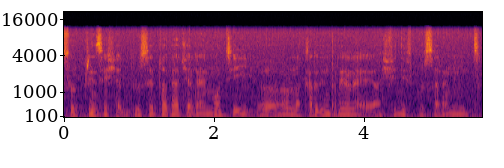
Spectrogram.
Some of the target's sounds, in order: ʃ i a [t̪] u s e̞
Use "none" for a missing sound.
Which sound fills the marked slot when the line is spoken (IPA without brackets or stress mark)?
d̪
